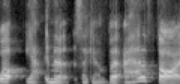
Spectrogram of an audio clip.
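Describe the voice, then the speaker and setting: Her voice high and her pitch variation ordinary, a woman speaks with a Texas accent. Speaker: livestream guest. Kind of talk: casual chat.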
